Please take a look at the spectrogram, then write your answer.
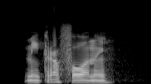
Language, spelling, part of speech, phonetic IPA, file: Russian, микрофоны, noun, [mʲɪkrɐˈfonɨ], Ru-микрофоны.ogg
- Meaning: nominative/accusative plural of микрофо́н (mikrofón)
